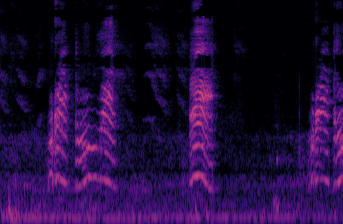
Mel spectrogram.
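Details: Pet male green Indian ringneck parakeet mimicking speech in a room: short, high-pitched, squeezed word-like phrases in four bursts with gaps between them, and a faint background hum.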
